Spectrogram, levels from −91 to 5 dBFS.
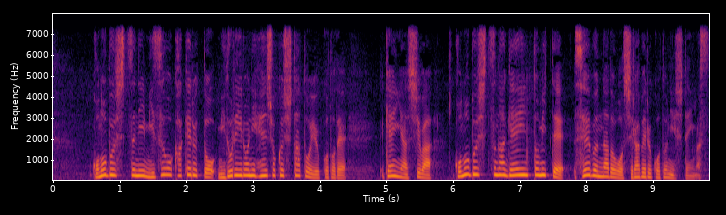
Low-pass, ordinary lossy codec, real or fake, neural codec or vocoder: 7.2 kHz; none; real; none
